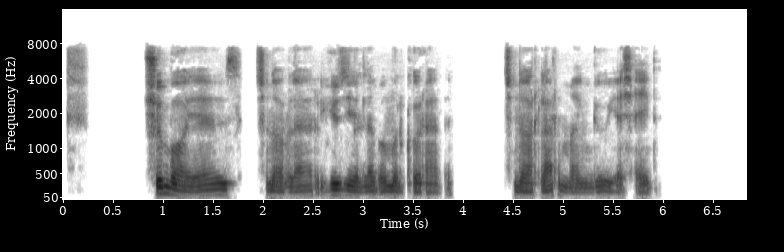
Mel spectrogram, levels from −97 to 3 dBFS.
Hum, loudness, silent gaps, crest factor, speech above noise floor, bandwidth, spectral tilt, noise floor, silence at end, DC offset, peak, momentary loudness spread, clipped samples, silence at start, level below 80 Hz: none; -21 LUFS; 0.26-0.81 s, 1.80-1.92 s, 3.91-4.40 s; 20 dB; over 70 dB; 8 kHz; -4.5 dB/octave; under -90 dBFS; 0.95 s; under 0.1%; -2 dBFS; 12 LU; under 0.1%; 0.05 s; -56 dBFS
